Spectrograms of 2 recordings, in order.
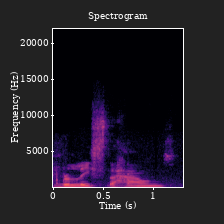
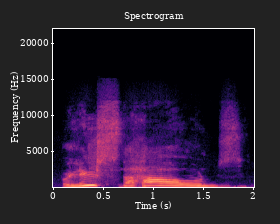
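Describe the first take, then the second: First: It is said in an ordinary speaking voice. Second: It is said in a put-on character voice.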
